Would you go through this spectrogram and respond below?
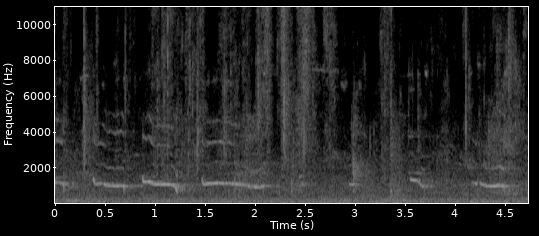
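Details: Five 7-week-old English cocker spaniel puppies give thin, high whines, some flat and some sliding downward.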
